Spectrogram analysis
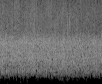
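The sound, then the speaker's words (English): A church audience applauds to welcome other churches joining in, producing a continuous, full wash of clapping from many people that holds steady from start to finish. “Come on, put your hands together and say a big hello.”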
